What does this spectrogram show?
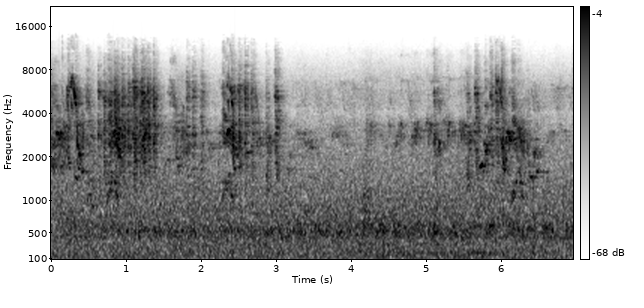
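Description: Bird chirps in short clusters, one near the start, one a couple of seconds in and another near the end, over steady outdoor background noise.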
